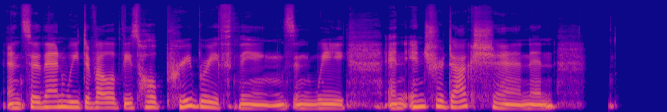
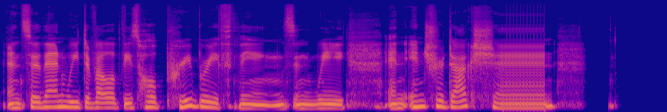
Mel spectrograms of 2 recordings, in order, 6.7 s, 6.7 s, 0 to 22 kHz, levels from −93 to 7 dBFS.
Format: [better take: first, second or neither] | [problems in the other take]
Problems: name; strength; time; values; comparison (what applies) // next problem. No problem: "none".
first | audio freezing; at 5 s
